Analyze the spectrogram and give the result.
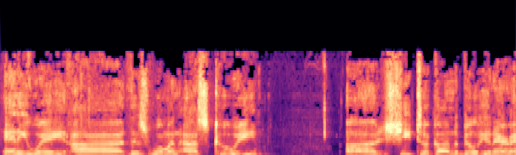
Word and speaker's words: Azcuy: Anyway, few people will take a billionaire head-on, but that's just what Masa Saidi Akukulu Walabatara, I don't know, her name is, like, spelled A-Z-C-U-Y. – A-Z. Spell it again. – A-Z. – A-Z. – C-U. – C-U. – Y. – Y. Asku. – Yeah. – Asku. – Yeah. – It's Askui. Askui.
